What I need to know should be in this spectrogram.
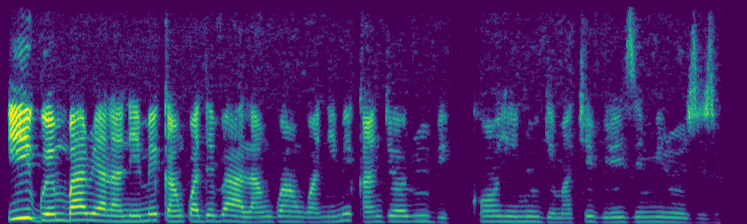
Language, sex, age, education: Igbo, female, 15-29, tertiary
